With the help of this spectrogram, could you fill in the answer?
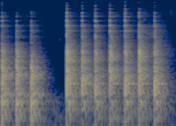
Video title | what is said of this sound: Çıtır Çıtır Lokma Tatlısı Yaptım(Sesini Sonuna Kadar Açıp İzleyim) | sesinden de ne kadar çıtır olduğu anlaşılıyor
